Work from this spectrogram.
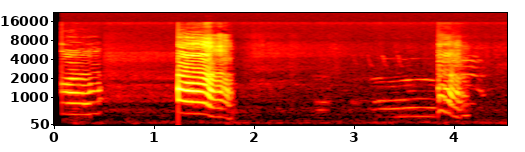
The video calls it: Goat 🐐 with abnormal sound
